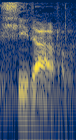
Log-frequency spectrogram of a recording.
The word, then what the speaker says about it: Girard: hoy es sobre rené girard cómo se escribe rené cómo suena sin acento y girar es como gira y termina de girar no es pensador francés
